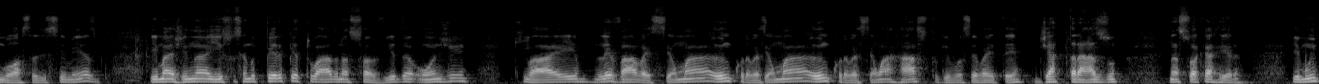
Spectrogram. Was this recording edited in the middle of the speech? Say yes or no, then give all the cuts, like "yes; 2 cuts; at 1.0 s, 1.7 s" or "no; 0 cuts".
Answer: yes; 3 cuts; at 5.3 s, 7.6 s, 10.3 s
